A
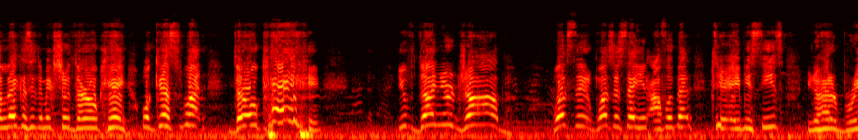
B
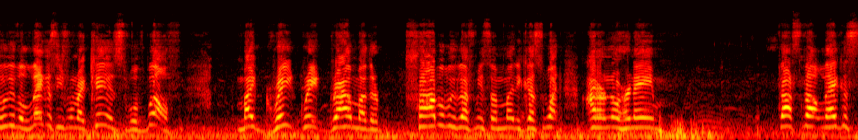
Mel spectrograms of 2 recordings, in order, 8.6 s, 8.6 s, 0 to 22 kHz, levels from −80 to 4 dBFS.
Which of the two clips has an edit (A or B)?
A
